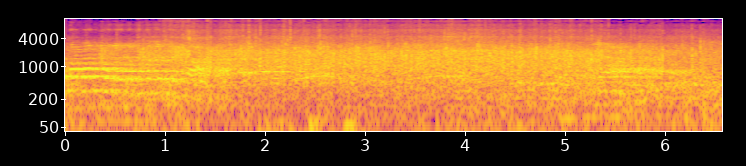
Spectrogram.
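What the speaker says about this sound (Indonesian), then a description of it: "Oke, kita tepuk tangan pada teman-teman siswa." Loud, dense audience applause for students at a Christmas gathering, a sustained roar of many hands clapping together that stays strong throughout and eases off only slightly near the end.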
